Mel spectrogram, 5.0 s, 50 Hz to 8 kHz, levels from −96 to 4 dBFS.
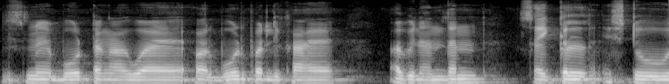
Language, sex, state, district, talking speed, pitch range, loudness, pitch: Hindi, male, Jharkhand, Ranchi, 165 wpm, 105-115 Hz, -17 LUFS, 115 Hz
